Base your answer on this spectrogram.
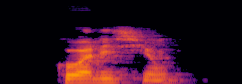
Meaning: coalition
- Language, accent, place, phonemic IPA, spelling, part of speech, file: French, France, Lyon, /kɔ.a.li.sjɔ̃/, coalition, noun, LL-Q150 (fra)-coalition.wav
